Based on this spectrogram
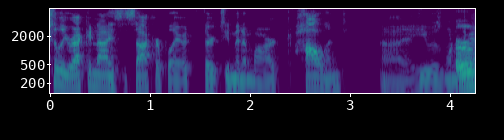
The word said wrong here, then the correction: Haaland: It's pronounced Harland, but that's okay. – Harlan, like Kevin Harlan. – Harland, like Harland. H-A-H-A-R. It's Haaland, but he pronounces it Harland, like it with an R.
